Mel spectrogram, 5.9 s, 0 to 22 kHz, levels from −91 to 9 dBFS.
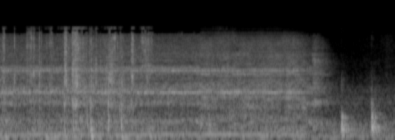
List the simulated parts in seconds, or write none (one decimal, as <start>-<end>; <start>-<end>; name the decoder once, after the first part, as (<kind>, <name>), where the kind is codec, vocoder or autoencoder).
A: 3.0-4.6 (codec, SNAC)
